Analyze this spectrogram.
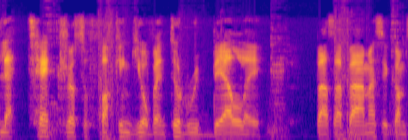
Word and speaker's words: Gioventù Ribelle: tu l'appelles, le jeu, c'est pas le Gioventus Rebel comme je t'ai implé jusqu'à date, c'est Gioventus Rebel, eh? C'est ça, il y a une prononciation avec le E-L-L-E à la fin.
